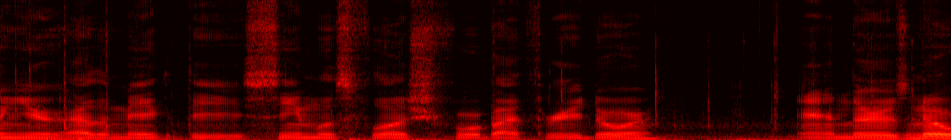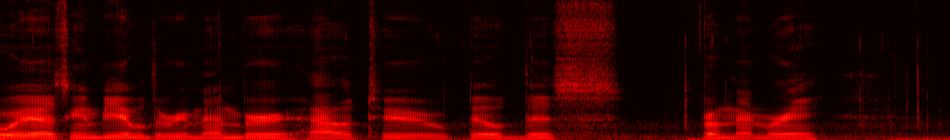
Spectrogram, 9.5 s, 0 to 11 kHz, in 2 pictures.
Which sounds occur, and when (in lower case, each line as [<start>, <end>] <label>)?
[0.00, 3.28] man speaking
[0.00, 9.50] background noise
[0.26, 0.94] computer keyboard
[2.67, 2.81] computer keyboard
[3.22, 3.98] computer keyboard
[3.95, 7.91] man speaking
[6.93, 7.12] computer keyboard
[8.09, 8.42] computer keyboard
[8.23, 8.90] man speaking
[8.86, 9.47] breathing
[8.94, 9.50] computer keyboard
